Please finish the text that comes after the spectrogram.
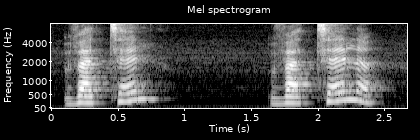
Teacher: oui on préfère ajouter une consonne devant la voyelle et donc ce T qui n'existe pas normalement est ajouté lorsqu'on va poser une question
